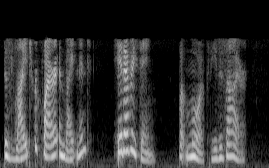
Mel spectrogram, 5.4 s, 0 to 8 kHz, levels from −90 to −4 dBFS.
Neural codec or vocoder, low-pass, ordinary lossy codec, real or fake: none; 7.2 kHz; AAC, 16 kbps; real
